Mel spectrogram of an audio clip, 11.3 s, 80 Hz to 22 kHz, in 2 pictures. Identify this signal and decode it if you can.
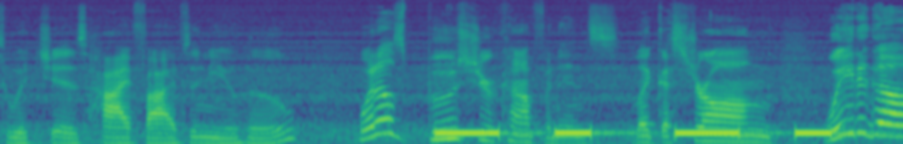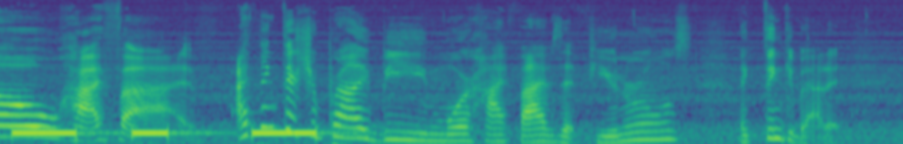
Telephone call progress tone (UK plan), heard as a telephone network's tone, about 400 Hz, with room echo. Congestion tone.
